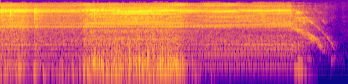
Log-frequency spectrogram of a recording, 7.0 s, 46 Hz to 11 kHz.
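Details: F450 quadcopter with DJI 2212/920kv motors: motor whine with an irregular low thumping that swells mid-run, then spins down; knocking from the motors, cause unknown.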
